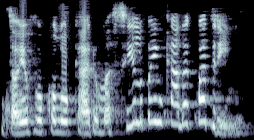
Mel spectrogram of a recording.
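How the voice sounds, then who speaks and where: A woman teaching a remote lesson to young children with a Brazilian Portuguese accent, in a slow, sing-song, encouraging way with drawn-out words. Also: high voice, sing-song, gravelly, lo-fi sound. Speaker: primary school teacher.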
